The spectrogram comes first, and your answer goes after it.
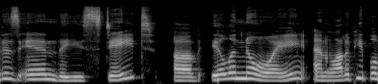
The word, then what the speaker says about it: Illinois: in the state of Illinois and a lot of people mispronounce this there is an s on the end of that state name but we do not pronounce it it is Illinois not Illinois right and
